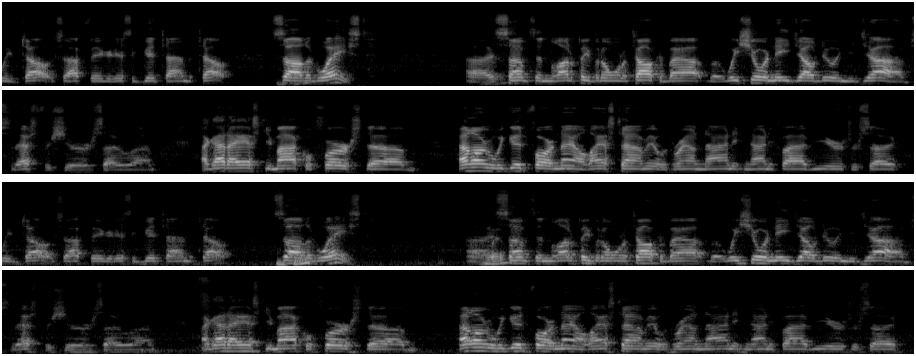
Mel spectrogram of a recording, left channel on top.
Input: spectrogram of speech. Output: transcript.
talked, so I figured it's a good time to talk. Solid waste. It's something a lot of people don't want to talk about, but we sure need y'all doing your jobs, that's for sure. So I got to ask you, Michael, first, how long are we good for now? Last time it was around 90, 95 years or so.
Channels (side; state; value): both; normal; correlation 0.59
